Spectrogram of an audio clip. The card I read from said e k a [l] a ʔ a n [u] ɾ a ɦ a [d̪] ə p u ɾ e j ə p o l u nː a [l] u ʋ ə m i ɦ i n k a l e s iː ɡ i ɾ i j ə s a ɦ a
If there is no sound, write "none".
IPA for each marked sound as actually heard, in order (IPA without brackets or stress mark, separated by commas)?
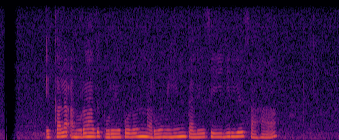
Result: l, u, d̪, ɾ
